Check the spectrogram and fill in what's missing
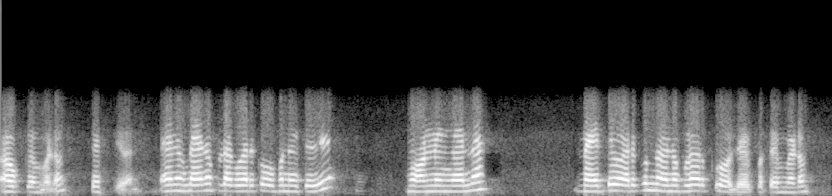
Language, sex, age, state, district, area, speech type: Telugu, female, 60+, Andhra Pradesh, Visakhapatnam, urban, conversation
